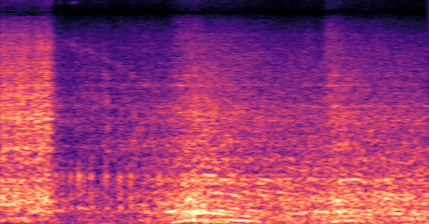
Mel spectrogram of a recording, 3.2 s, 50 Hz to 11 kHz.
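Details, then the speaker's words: 1995 Ford F-150 XL, manual, cranked in neutral with clutch depressed: harsh metallic grind as starter engages, then rough uneven churning; starter chewing up stripped flywheel ring gear teeth. "I don't know what that was but it sounded like the flywheel was getting eaten alive by the starter motor let's try that again okay yeah that sounds like the like the flywheel's a little torn up"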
